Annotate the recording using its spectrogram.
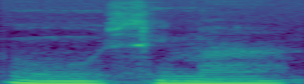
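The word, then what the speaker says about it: Uusimaa: and to pronounce so i will try to stress the the two double vowels here oh sima oc means new and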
